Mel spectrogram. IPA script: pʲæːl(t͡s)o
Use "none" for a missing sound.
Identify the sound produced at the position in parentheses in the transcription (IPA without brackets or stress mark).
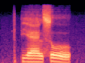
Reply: s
